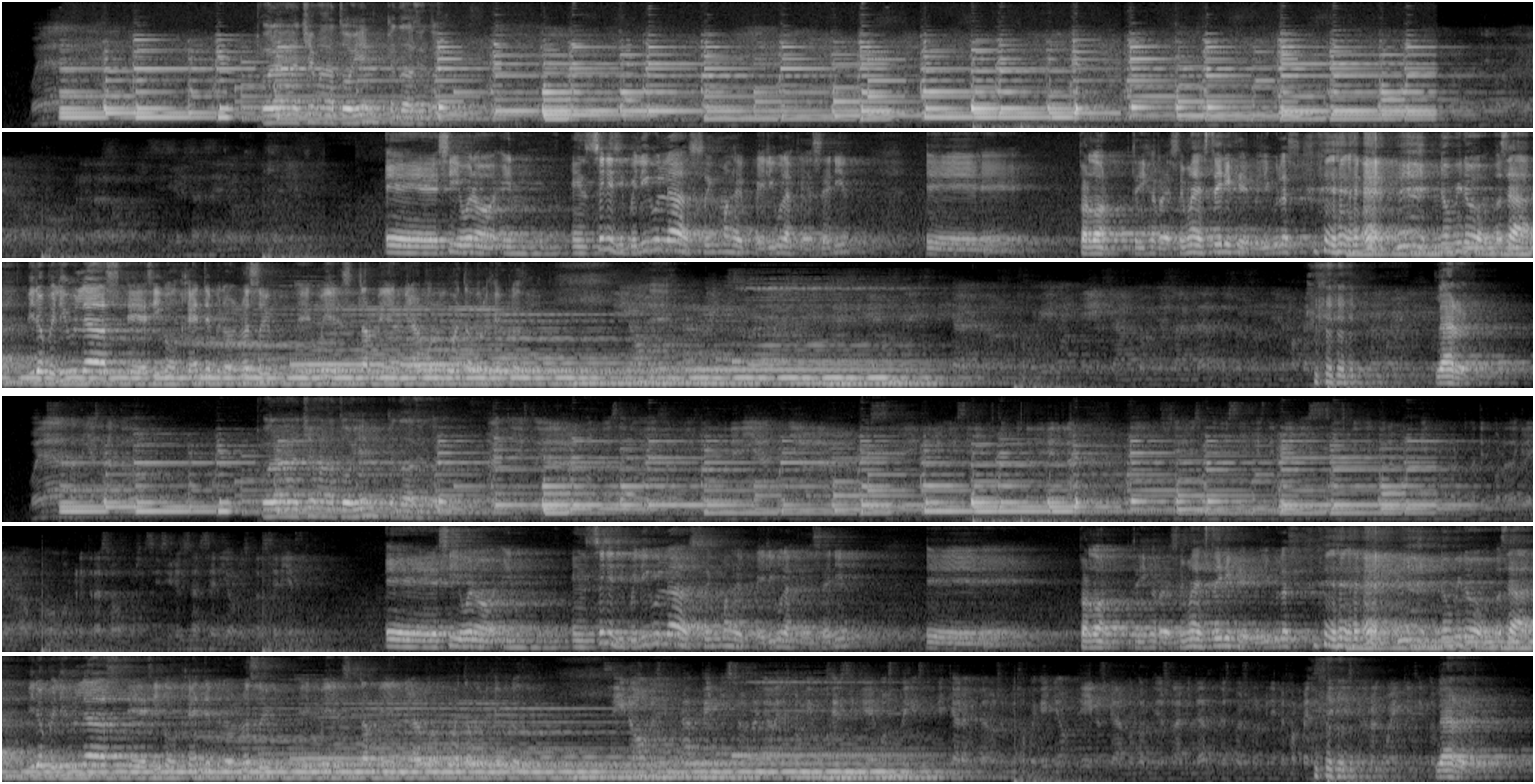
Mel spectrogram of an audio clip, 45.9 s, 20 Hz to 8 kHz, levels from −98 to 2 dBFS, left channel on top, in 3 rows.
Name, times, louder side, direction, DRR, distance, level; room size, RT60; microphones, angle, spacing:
voice 1, 0.3-1.5 4.8-18.3 29.1-29.3 36.4-45.4, right 2 dB, 65° right, 6.0 m, -51 dB
sound 1, 0.6-14.4, left 5 dB, 85° left, 0.8 m, -31 dB
voice 2, 2.5-4.5 19.1-23.8 24.1-25.5 26.1-36.7 37.1-37.3 43.7-44.1 45.0-45.3, left 3 dB, 55° left, 1.7 m, -33 dB
sound 2, 10.8-14.2, right 5 dB, 85° right, 4.8 m, -58 dB
sound 3, 28.7-40.1, left 2 dB, 40° left, 1.5 m, -33 dB
26.0 x 22.5 x 8.4 m
head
